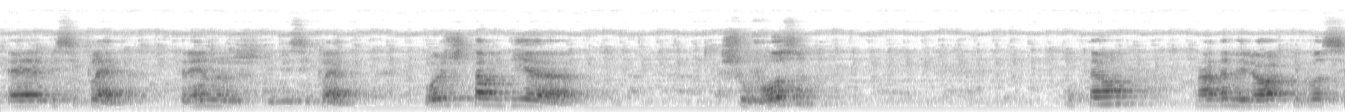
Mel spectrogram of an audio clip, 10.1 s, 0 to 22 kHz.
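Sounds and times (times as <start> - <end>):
exercise bike flywheel whirring: 0.0 - 10.0.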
